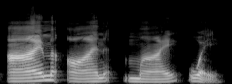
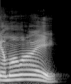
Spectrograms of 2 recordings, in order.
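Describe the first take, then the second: First: Each word is said clearly and separately. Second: The words run together like one word. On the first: "Nós esperamos que alguém vai falar assim" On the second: "elas se juntam e parece que é uma palavra só"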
